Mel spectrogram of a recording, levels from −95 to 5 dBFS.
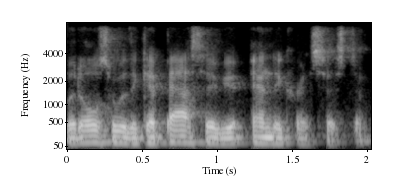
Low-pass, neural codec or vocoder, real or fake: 7.2 kHz; none; real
